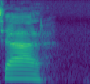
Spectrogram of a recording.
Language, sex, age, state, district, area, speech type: Hindi, male, 18-30, Uttar Pradesh, Ghazipur, rural, read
